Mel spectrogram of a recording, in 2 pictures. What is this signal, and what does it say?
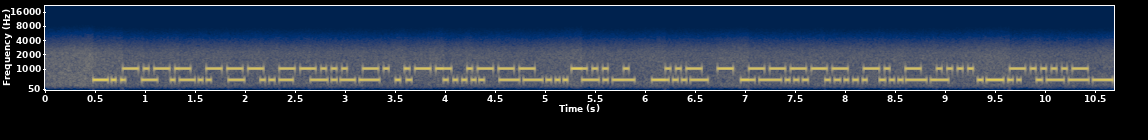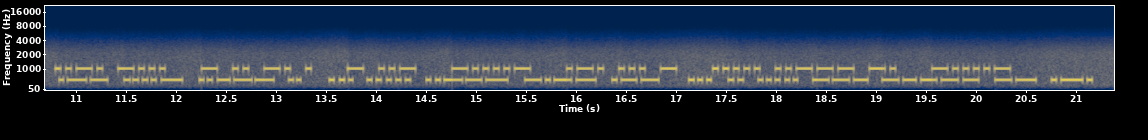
Morse code, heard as two keyed tones. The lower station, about 27 wpm, 500 Hz: DTLTUYI 57KX 753 LJW42I S52YW SI5O0MR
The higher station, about 23 wpm, 1040 Hz: YO7NWJ DE UT0NTH - FB TINE TU - RST 52N -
